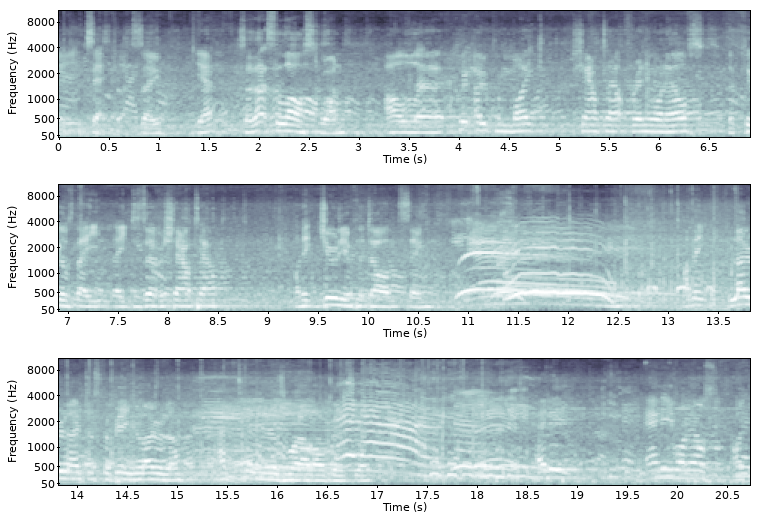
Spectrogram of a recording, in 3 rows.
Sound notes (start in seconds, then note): 11.8 applause; 16.2 applause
